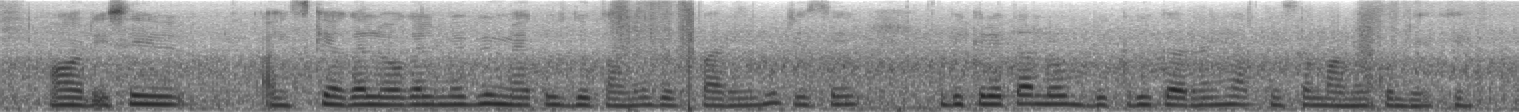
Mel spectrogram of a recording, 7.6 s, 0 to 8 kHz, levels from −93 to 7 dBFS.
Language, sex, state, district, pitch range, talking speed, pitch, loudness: Hindi, female, Uttar Pradesh, Jalaun, 195-215 Hz, 190 wpm, 205 Hz, -17 LUFS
